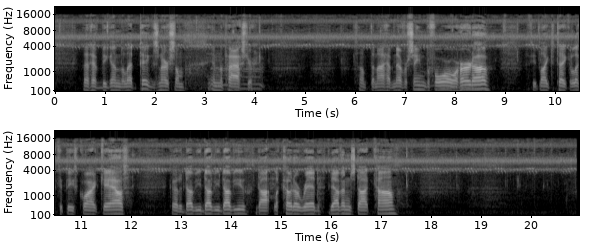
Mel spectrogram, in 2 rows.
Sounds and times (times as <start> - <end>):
Speech: 0.6 - 3.9, 6.0 - 8.7, 9.5 - 12.0, 12.8 - 17.4.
